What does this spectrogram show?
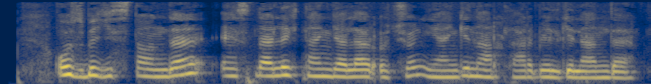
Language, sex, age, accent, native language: Uzbek, female, 19-29, Qashqadaryo, Uzbek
